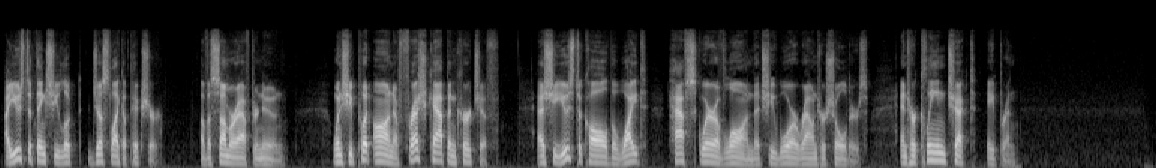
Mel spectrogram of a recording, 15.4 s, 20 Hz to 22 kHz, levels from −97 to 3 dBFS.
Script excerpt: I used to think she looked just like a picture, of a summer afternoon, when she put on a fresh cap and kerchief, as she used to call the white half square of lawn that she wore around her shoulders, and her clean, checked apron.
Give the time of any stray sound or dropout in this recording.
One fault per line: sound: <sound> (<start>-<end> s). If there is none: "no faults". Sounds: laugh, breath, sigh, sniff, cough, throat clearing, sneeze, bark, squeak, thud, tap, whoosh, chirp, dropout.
no faults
